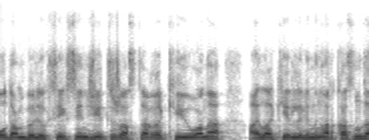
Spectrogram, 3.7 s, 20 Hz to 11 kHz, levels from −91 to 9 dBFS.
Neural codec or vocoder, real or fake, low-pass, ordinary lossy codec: none; real; 7.2 kHz; Opus, 24 kbps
